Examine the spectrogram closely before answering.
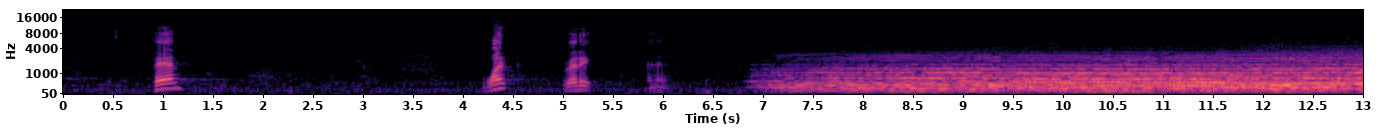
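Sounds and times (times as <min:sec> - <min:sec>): brass section holding chords: 0:06.8 - 0:13.0.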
